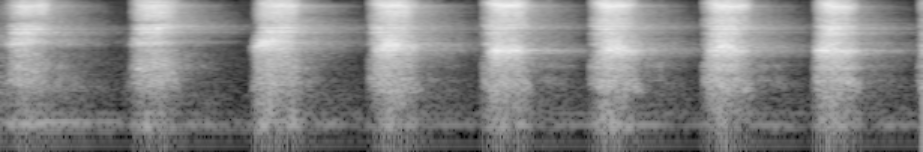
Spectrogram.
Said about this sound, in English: So you're going to exhale blow off into the distance. I do this through your mouth.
